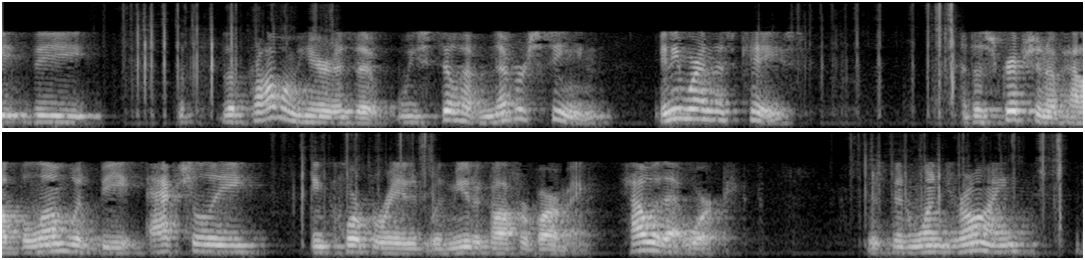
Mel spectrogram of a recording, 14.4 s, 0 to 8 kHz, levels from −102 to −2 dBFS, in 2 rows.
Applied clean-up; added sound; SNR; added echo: neural mask model RNNoise.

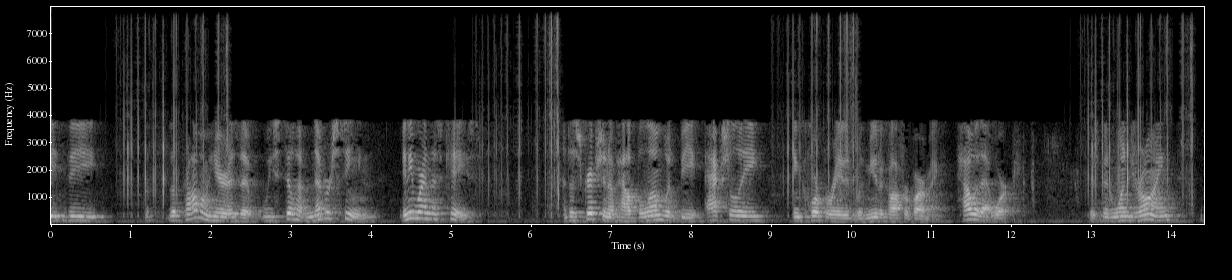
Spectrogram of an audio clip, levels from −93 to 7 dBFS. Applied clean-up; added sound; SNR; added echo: none; Domestic sounds, home sounds; 17 dB; none.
